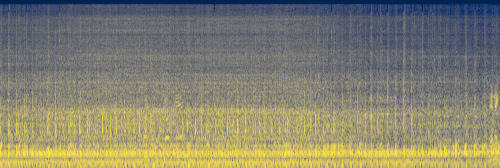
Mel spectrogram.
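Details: Boat outboard started for the first time of the season during de-winterizing, on a flushing hose, choke used, shifter in neutral: even, steady idle with a regular beat and no misses, knocks or stumbles; normal idle.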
